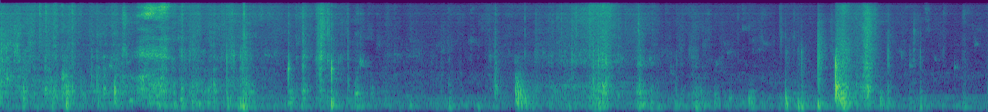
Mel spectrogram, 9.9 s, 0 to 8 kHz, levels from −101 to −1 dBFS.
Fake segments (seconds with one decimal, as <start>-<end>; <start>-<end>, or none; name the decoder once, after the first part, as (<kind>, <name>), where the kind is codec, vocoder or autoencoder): 0.0-9.9 (codec, DAC)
